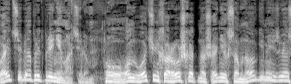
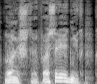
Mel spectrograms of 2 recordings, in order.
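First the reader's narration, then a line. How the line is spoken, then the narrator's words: Scoffing grunt. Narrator (Russian): хмыкнул Армстронг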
